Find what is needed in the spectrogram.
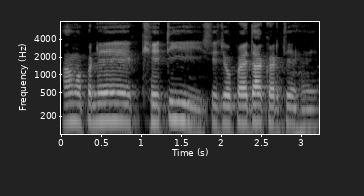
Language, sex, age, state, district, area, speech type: Hindi, male, 60+, Uttar Pradesh, Prayagraj, rural, spontaneous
